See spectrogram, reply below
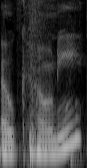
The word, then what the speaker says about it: Oconee: You hosted it in Lake Oconee. Am I saying that right? – Absolutely.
